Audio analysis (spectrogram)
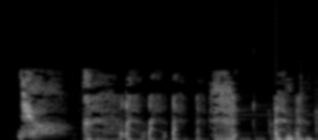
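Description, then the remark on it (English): A single loud sneeze erupts as a sudden, harsh burst of breathy noise, followed by a stretch of murmured vocal sounds. “Thank you for sneezing again.”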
